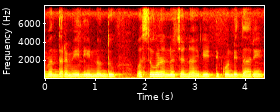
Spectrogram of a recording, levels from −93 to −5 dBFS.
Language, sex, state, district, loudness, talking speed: Kannada, female, Karnataka, Bidar, -14 LUFS, 80 wpm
